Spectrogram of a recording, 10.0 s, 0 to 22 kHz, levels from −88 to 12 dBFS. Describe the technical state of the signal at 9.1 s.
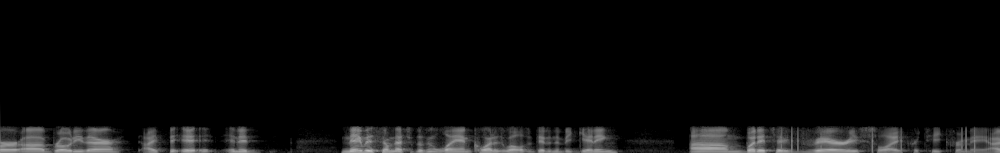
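A train of clicks, likely interference or a faulty connection injecting pulses, spans 7.81 to 9.75 s: about ten irregular pops, roughly four per second, standing well above the telephone-band speech.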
